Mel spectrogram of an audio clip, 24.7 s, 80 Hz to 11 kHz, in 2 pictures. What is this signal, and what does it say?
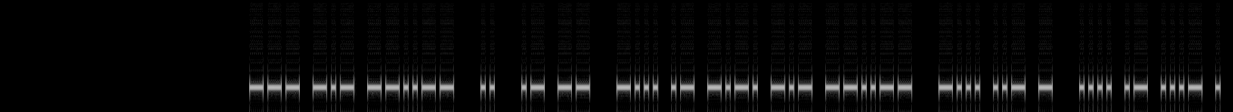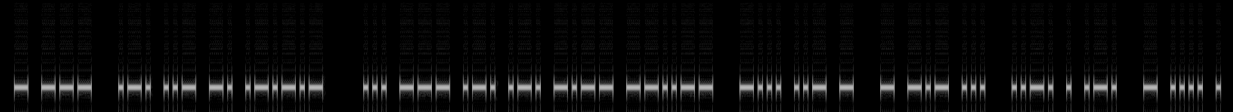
Morse code, heard as a keyed tone, about 27 wpm, 800 Hz. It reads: OK, I AM BACK, BUT HAVE TO RUN. SORRY, BUT TKS FER THE
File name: QSOs / QSOs-mp3s / kc7sac@25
